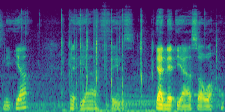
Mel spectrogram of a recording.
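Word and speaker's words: Nitya: Make sure I'm pronouncing it right. It's I'm pretty sure it's Nitia.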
